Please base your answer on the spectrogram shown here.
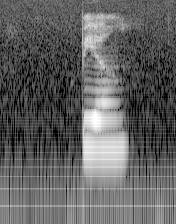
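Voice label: "bing", Mandarin Chinese, first tone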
